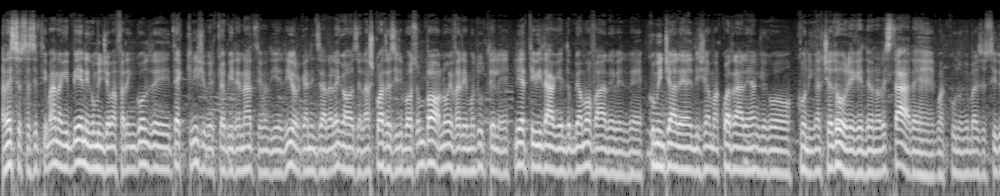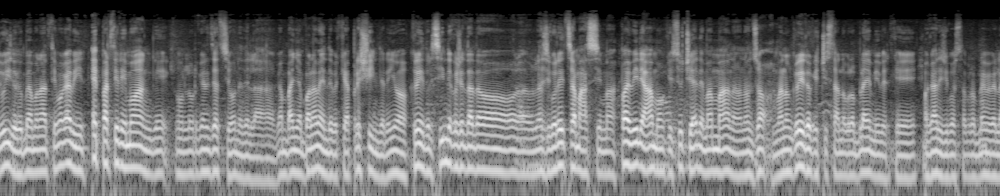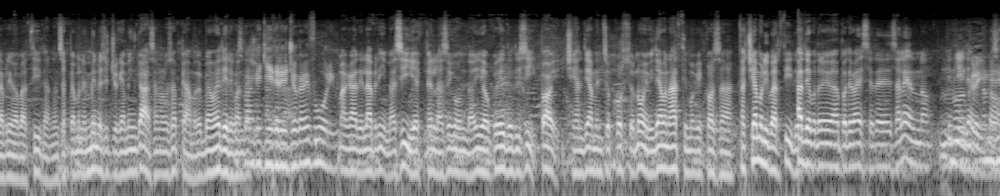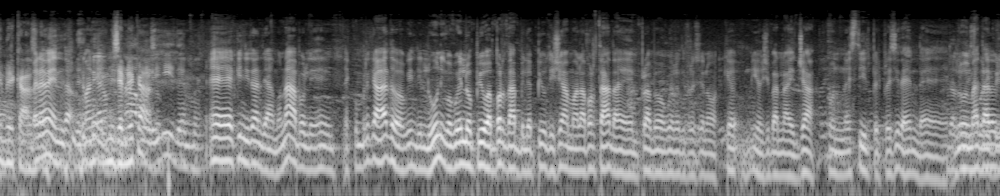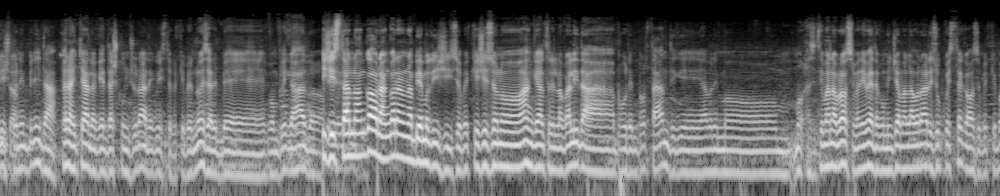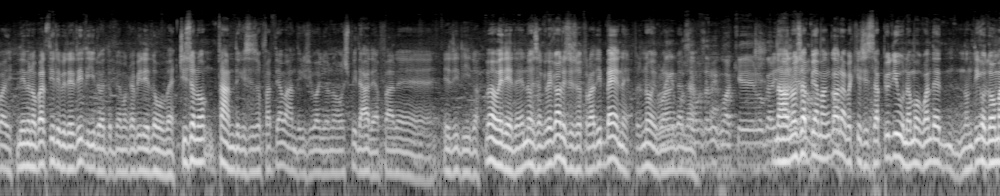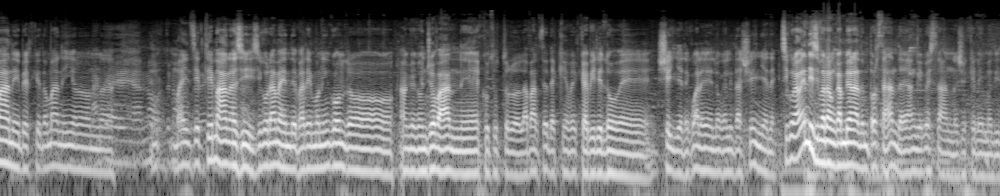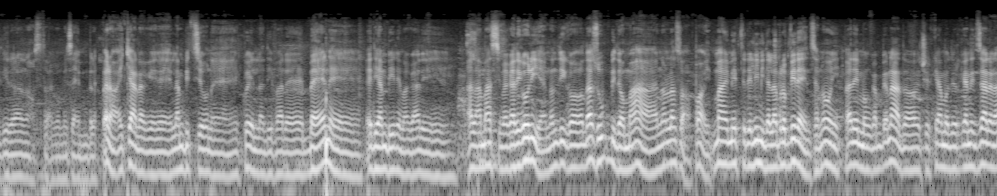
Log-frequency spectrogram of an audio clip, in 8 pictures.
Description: A margine dell’evento organizzato dal club “Adriano Lombardi” di Montella (AV),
